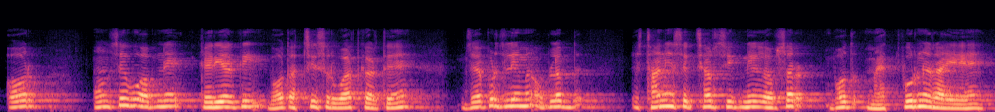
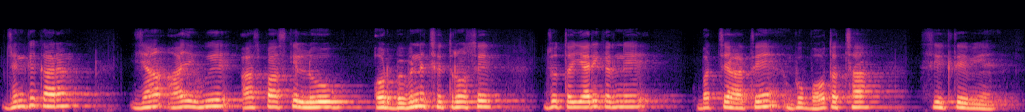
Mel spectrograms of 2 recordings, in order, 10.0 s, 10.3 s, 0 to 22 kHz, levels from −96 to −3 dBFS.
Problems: constant background noise, echo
